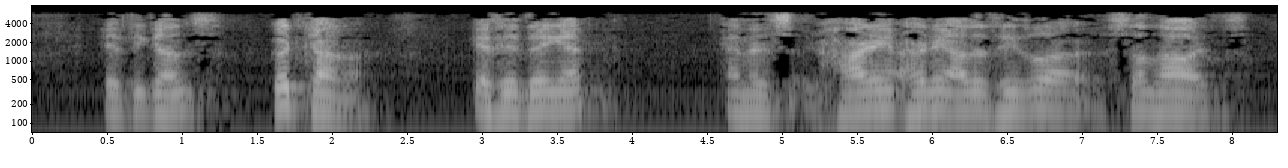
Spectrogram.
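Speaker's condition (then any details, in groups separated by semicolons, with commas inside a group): Stroke with facial paralysis; undergoing therapy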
